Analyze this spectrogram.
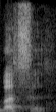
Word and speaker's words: bustle: एक है BUSTLE, इसको हम बोलते हैं बसल, तो ये यहाँ पे T साइलेंट है।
